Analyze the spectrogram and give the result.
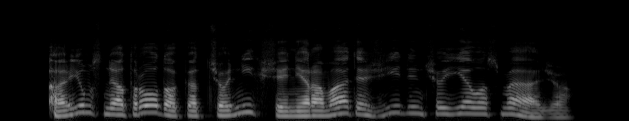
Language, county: Lithuanian, Alytus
